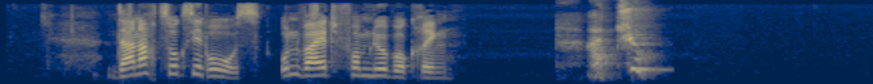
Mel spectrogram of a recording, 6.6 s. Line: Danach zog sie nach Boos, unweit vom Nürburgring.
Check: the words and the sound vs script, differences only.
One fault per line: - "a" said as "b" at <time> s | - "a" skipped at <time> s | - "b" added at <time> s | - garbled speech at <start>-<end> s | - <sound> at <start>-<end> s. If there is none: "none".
- "nach" skipped at 1.5 s
- sneeze at 4.2-5.0 s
